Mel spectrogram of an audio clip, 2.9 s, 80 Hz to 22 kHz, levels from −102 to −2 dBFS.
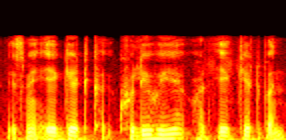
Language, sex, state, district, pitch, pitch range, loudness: Hindi, male, Bihar, Patna, 105 Hz, 105-125 Hz, -16 LUFS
